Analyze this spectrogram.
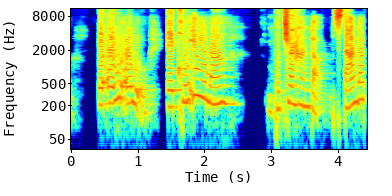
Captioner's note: speaks in foreign language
